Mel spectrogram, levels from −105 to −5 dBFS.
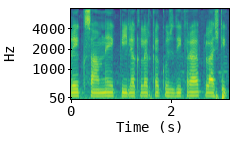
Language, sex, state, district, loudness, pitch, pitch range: Hindi, male, Jharkhand, Ranchi, -16 LUFS, 115 Hz, 110-115 Hz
